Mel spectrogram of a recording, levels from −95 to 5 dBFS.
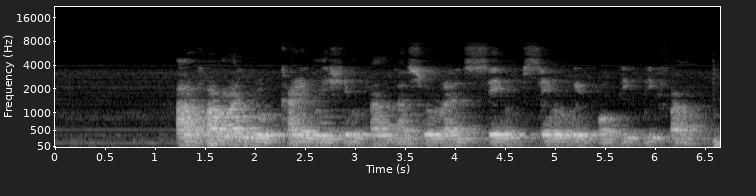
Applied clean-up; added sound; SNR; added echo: none; none; none; reverberation time 0.8 s.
